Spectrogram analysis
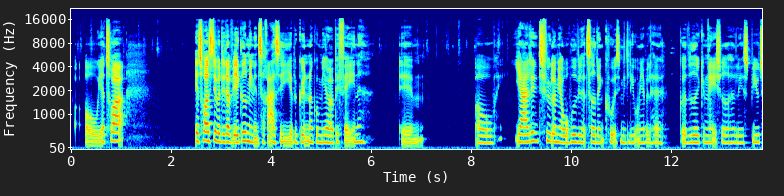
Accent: Copenhagen, Capital Region of Denmark, Denmark; jeg blev født på Rigshospitalet den 21. maj i 2000. Og så voksede jeg over på Østerbro, hvor jeg jo bor med min mor, min far og min søster.

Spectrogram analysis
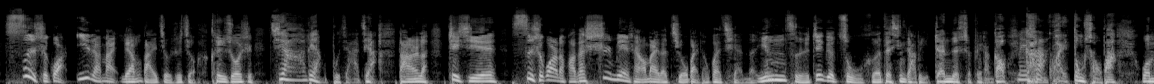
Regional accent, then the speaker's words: Beijing, China

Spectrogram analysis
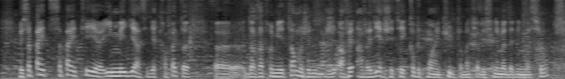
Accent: Rennes, Brittany, France; born there; j'ai décidé de rentrer en fait dans ma terre natale, parce que je suis né à Rennes, tout près d'ici.

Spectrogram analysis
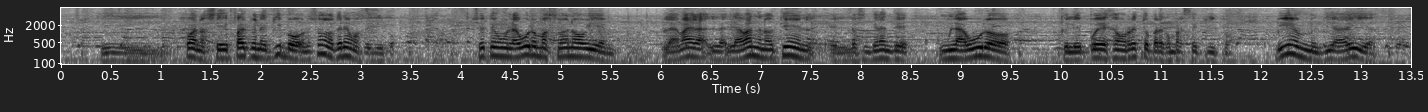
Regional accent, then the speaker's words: Buenos Aires, Argentina; Nací acá, así que me crié hasta los 14, 15 años.

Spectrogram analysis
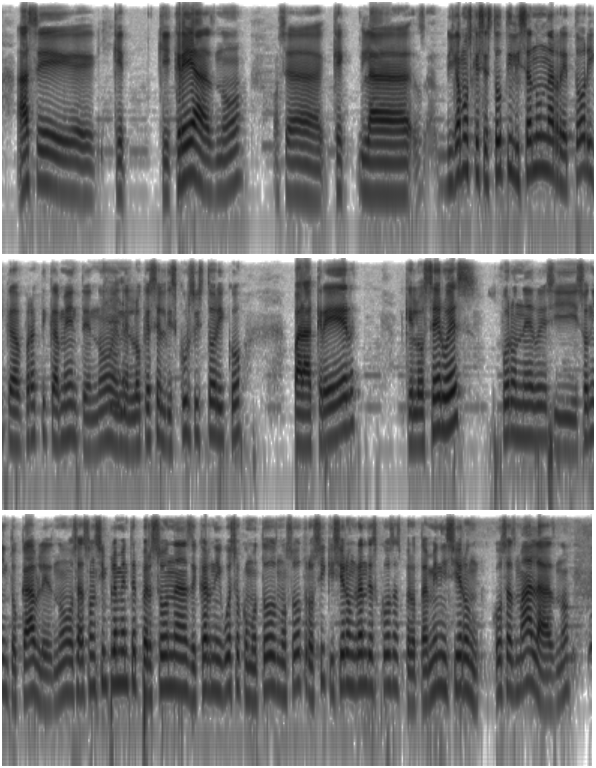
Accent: Mexico; somos mexicanos, ¿no? Ahora ya todos somos mexicanos.

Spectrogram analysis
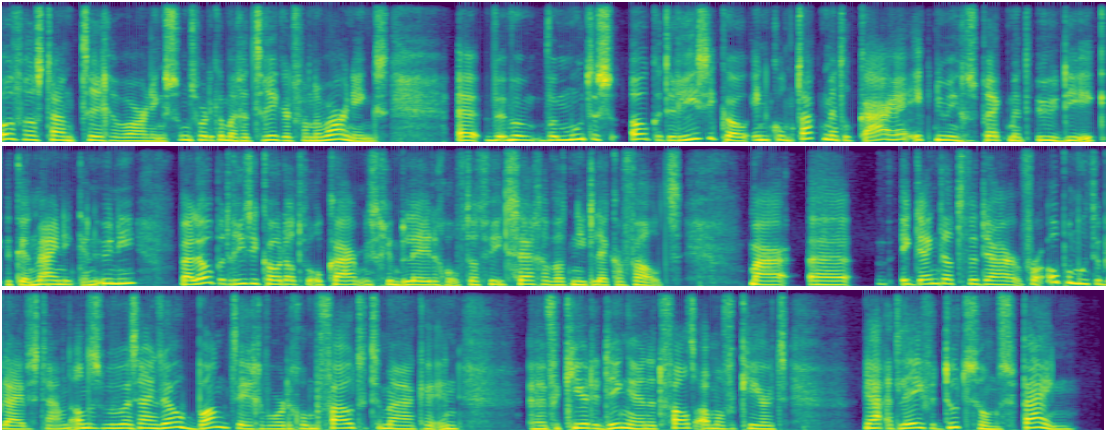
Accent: Nuland, North Brabant, Netherlands; Nou, ik kom uit Nuland, iedereen alvast weet, ik kom daar vandaan.

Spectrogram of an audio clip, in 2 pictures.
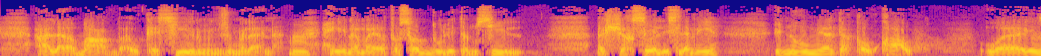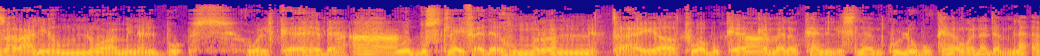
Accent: Cairo, Cairo Governorate, Egypt; also born or lived in Kafr Shalshalmun; إن أنا جيت من القرية شاب كبير ودخلت معهد التمثيل، إنما الحقيقة إن أنا اتربيت في مصر، لأني والدي الله يرحمه كان عمدة في قريتنا.

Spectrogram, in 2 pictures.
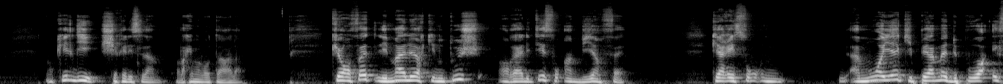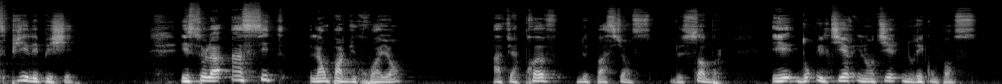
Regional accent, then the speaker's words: French Antilles, France; vous savez, chez nous aux Antilles, Mathalan, le peuple est noir, mais tout ce qui est administratif et autorité, ce sont des blancs.

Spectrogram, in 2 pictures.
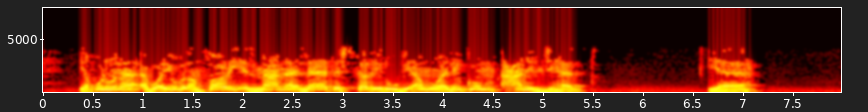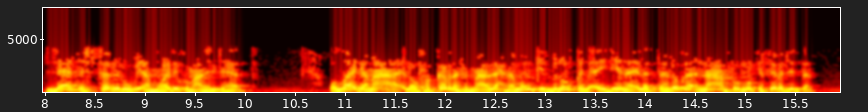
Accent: Egypt; اللي هو اللي هنا عندنا في مصر، لازم هنا في مصر يعني

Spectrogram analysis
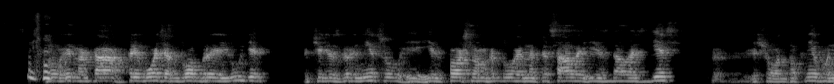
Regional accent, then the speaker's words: Kyiv, Ukraine; Потом я киевлянка.

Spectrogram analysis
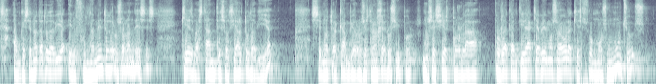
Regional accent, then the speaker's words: Galicia, Spain; now in Netherlands; yo soy de Orense, de un pueblecito de cerquita de Orense, hacíamos la vida mucho en la capital. Trabajaba en la capital, trabajaba en Orense mismo

